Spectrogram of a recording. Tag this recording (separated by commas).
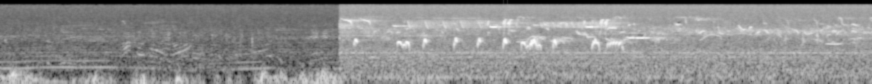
Bird vocalization, Bird, Environmental noise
